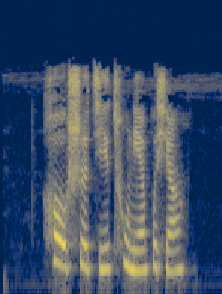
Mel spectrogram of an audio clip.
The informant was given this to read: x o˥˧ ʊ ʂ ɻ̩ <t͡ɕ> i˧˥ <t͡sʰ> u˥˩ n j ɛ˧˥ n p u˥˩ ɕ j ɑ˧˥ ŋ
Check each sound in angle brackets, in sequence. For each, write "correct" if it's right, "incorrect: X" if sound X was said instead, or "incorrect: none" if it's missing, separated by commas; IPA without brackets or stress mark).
correct, correct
